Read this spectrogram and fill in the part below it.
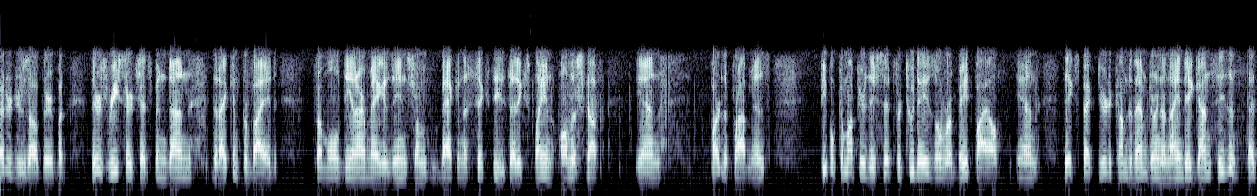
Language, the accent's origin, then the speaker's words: English; Wisconsin, United States; I'm from Vilas County.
